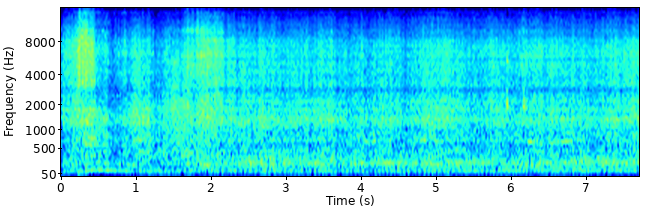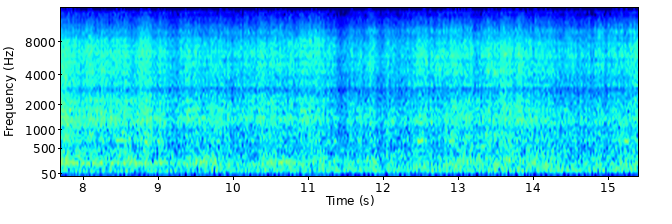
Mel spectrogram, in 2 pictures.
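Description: Stock car engines idling steadily, heard from inside a stock car's cabin, with no revving.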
